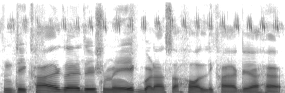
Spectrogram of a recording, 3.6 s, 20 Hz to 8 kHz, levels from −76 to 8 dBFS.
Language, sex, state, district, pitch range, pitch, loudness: Hindi, male, Jharkhand, Garhwa, 110-135 Hz, 125 Hz, -15 LUFS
